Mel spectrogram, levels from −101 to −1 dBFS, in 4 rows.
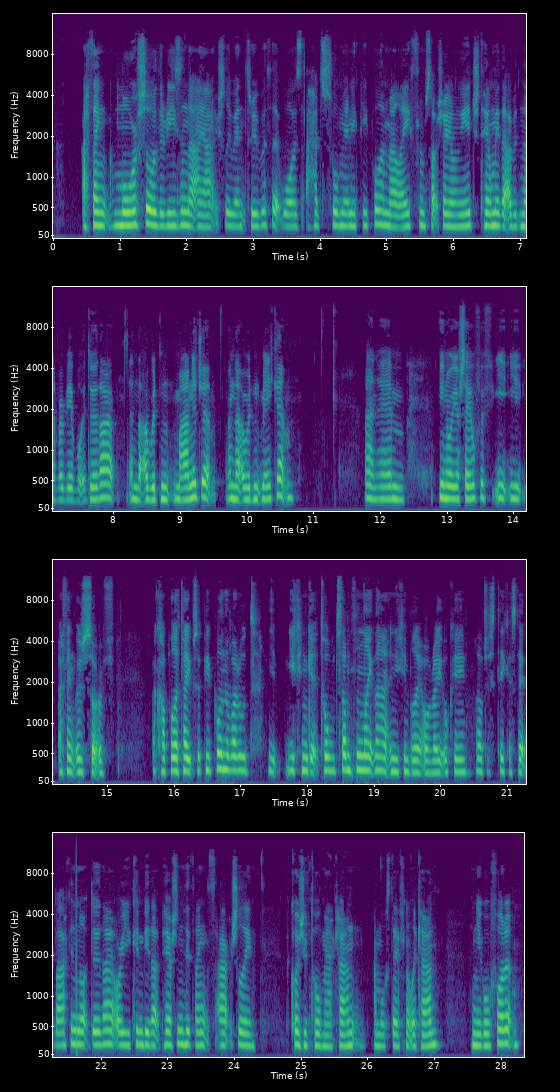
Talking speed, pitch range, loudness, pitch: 260 wpm, 195-220 Hz, -28 LUFS, 205 Hz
